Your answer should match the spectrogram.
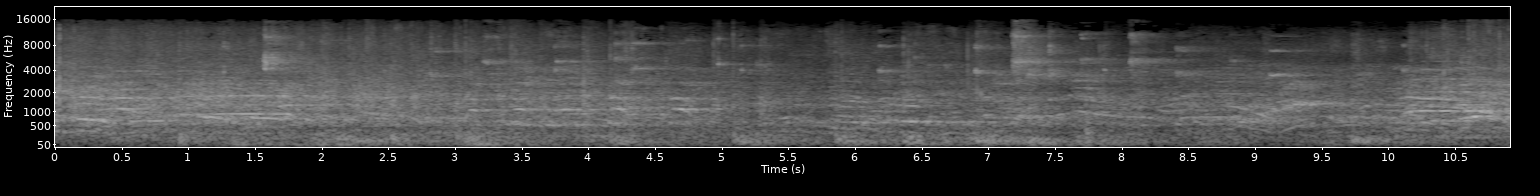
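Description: Live gym sound of a basketball game: a basketball bouncing on the hardwood court and brief sneaker squeaks, under voices of players and spectators calling out.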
